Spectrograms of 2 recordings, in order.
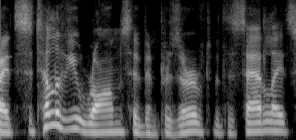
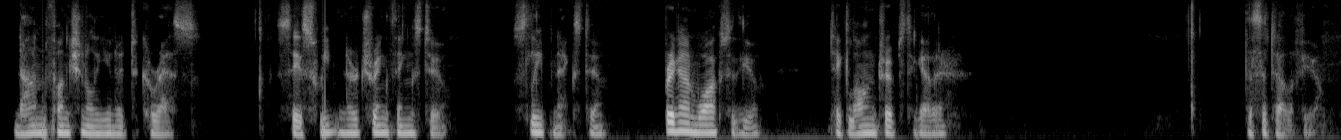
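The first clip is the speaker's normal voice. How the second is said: ASMR-style voice, much quieter; 3 semitones lower, 6 dB quieter than usual. Speaker reads someone's fan fiction aloud in an ASMR voice. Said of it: "I'm gonna read it in an in an A S M R voice".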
